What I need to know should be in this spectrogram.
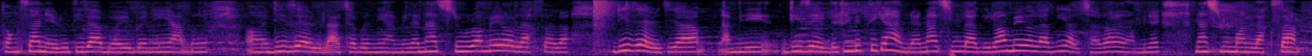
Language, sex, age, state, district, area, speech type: Nepali, female, 18-30, West Bengal, Alipurduar, urban, spontaneous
